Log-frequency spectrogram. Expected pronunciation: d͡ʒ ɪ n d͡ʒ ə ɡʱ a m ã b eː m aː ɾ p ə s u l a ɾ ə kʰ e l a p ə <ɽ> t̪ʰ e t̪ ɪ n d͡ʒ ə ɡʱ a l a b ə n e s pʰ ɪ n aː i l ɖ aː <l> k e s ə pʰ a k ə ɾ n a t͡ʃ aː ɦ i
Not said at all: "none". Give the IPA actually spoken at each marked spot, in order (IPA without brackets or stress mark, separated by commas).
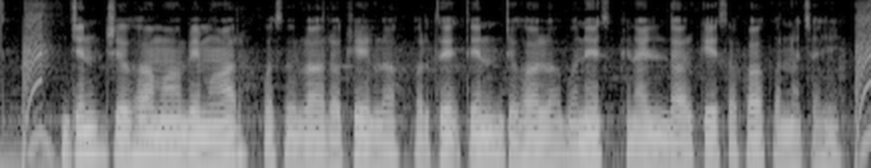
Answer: ɾ, ɾ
